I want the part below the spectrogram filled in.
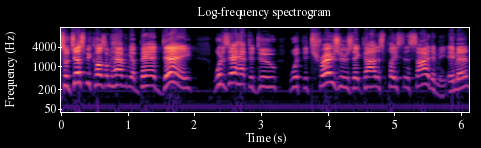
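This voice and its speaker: A man's raised, projected voice, extremely high in pitch, bright and sharp in tone, with ordinary pitch variation and a fairly quick pace. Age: 40s. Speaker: pastor. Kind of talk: sermon.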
